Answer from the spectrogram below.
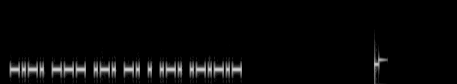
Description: Morse code, heard as a keyed tone, about 37 wpm, 700 Hz. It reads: CORNER.
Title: Sentences from Top 1600 Words 40wpm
